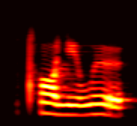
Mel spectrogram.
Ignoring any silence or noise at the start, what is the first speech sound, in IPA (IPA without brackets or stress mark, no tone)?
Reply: tʰ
